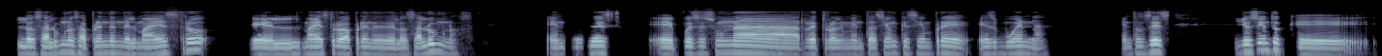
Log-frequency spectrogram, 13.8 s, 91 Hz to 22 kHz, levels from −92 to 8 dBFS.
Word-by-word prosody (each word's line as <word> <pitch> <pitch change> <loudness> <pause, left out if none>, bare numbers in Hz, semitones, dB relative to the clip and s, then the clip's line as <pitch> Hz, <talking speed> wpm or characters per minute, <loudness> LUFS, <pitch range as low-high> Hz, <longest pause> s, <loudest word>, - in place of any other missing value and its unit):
los 120 0 +1
alumnos 130 +4 +1
aprenden 125 +1 0
del 115 -2 -1
maestro, 125 +10 +1 0.4
el 105 +1 +2
maestro 120 +1 +3
aprende 115 -1 -1
de 105 0 -1
los 105 +2 -5
alumnos. 120 -2 -2 0.7
Entonces, 115 +4 -2 0.4
eh, 110 -1 +2
pues, 120 -1 -2
es 120 -1 -4
una 130 -5 +4
retroalimentación 110 +1 -3
que 125 - -5
siempre 120 0 -2
es 115 0 -4
buena. 120 -3 -4 0.7
Entonces, 120 +6 +1 0.7
yo 145 - +1
siento 165 +2 +1
que 105 - -2
120 Hz, 110 wpm, -25 LUFS, 110-125 Hz, 0.7 s, una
